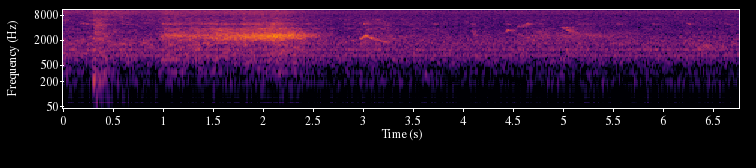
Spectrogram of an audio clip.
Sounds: Sigh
